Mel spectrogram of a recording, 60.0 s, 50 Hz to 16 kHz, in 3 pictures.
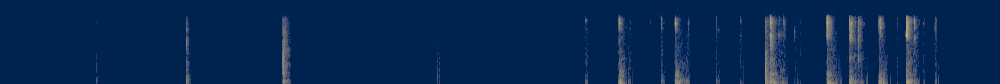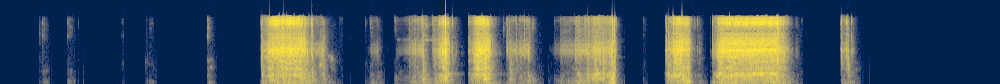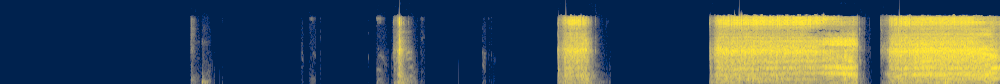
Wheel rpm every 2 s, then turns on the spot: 0, 0, 0, 0, 0, 0, 0, 0, 0, 0, 0, 0, 20, 0, 10, 10, 10, 30, 0, 0, 0, 0, 0, 0, 0, 10, 0, 50, 50, 60.
none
